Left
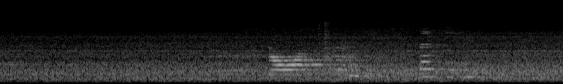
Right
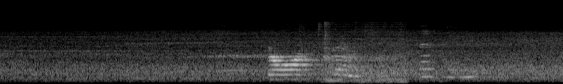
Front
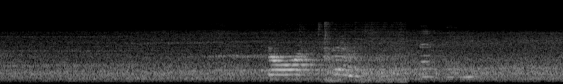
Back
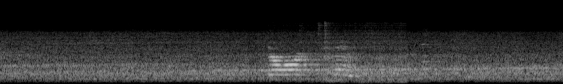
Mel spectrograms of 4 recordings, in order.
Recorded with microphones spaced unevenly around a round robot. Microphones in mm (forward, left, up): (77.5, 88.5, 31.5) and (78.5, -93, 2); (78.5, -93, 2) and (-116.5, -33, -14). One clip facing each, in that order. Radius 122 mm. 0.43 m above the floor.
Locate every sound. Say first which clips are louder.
2.7 s a sliding door: right 8 dB, back 1 dB; 95° right, 1.0 m
4.2 s a child speaking: right 1 dB, front 1 dB; 35° right, 3 m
